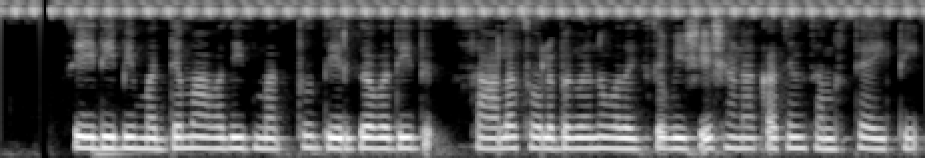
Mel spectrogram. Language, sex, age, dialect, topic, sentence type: Kannada, female, 25-30, Dharwad Kannada, banking, statement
